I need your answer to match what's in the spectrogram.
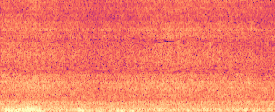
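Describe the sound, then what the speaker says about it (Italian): Black Sea waves breaking on the shore at Sochi, a continuous loud wash of surf with heavy wind buffeting the microphone and no voices. "il mare che parla"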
